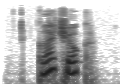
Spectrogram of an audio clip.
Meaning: wisp, scrap
- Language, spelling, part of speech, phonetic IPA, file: Russian, клочок, noun, [kɫɐˈt͡ɕɵk], Ru-клочок.ogg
